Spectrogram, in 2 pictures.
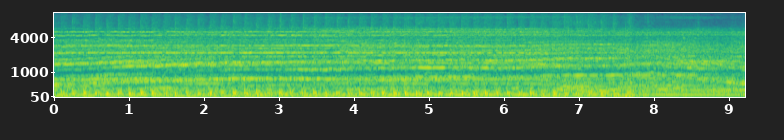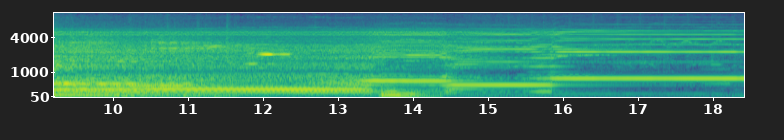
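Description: Live rock band with distorted, effects-laden electric guitars playing loud and fast over a driving beat. About seven seconds in the beat stops, leaving sustained guitar tones, with a falling pitch glide about fourteen seconds in and long held notes after it.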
